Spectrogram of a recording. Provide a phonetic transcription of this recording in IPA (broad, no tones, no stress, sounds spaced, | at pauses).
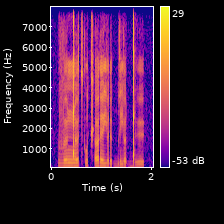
v ø ŋ͡ǃ ø t͡sʼ u t͡ʃʼ œ ɾ e j y ɾ y ɡ͡b i j ø ɡ͡ǃ y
